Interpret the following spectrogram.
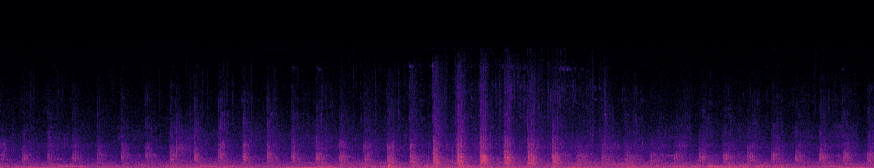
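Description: Hoofbeats of a horse loping on soft arena dirt, an even, steady rhythm of about two to three beats a second, loudest around the middle as the horse comes toward the listener.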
